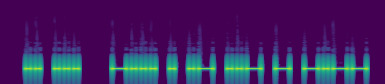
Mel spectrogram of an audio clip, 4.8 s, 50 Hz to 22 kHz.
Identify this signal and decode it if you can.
Morse code, heard as a keyed tone, about 20 wpm, 700 Hz. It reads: IS BEAUTY
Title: Sentences from Top 1300 Words 20wpm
